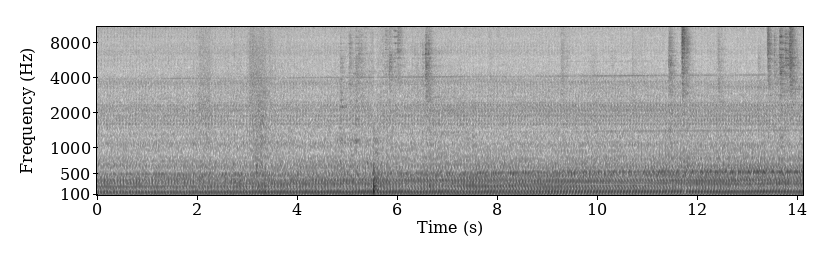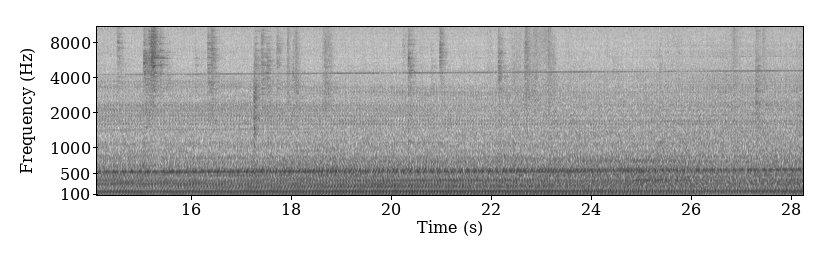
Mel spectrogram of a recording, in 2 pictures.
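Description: Samsung WW10N645RBW front-loading washing machine on its spin cycle: a steady motor hum that rises slightly in pitch, with scattered knocks and rattles and one sharp knock about five seconds in. The knocking is the machine bouncing against the walls and floor of its tight cabinet space, as it is not fully level.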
